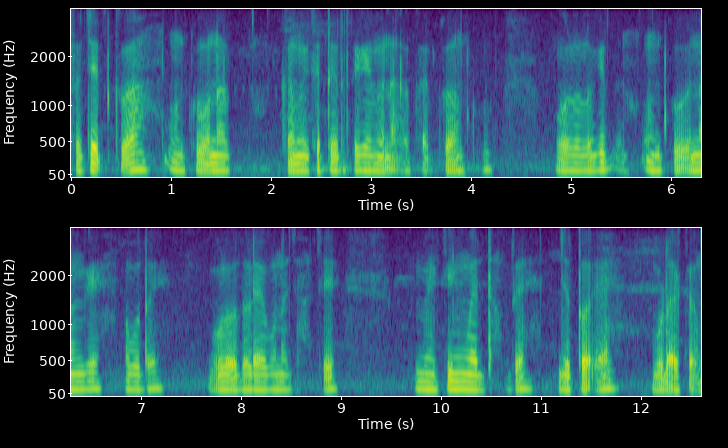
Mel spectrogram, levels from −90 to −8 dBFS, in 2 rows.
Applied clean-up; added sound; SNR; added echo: none; none; none; none.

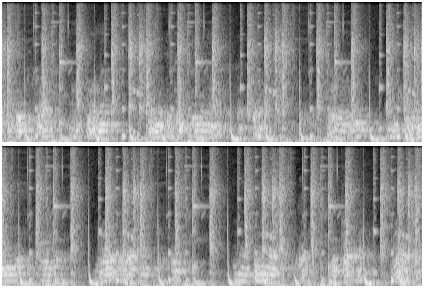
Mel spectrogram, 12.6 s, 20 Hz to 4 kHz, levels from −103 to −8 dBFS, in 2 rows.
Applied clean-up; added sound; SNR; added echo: none; Drum kit; 0 dB; reverberation time 0.9 s.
